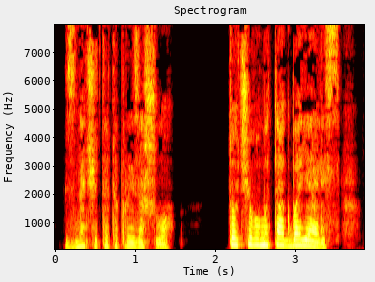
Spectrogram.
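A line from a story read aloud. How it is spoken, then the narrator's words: Whisper. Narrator (Russian): прошептала она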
